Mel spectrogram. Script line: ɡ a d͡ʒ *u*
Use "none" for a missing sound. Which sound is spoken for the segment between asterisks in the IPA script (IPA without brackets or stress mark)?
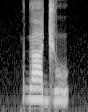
u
